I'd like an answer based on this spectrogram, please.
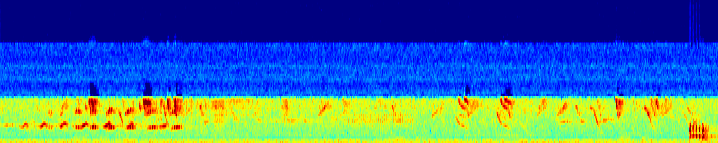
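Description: Birds chirping, with a quick run of repeated notes in the first two seconds and scattered short falling chirps, over the steady buzz of a flying insect. A brief, louder call sounds near the end.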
